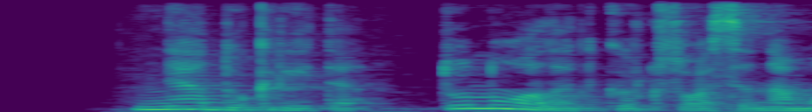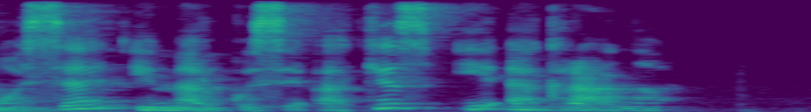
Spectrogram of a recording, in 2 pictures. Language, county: Lithuanian, Šiauliai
